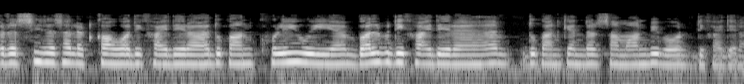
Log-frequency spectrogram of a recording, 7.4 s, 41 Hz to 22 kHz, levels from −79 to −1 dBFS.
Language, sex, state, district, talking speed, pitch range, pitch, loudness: Hindi, female, Bihar, Vaishali, 215 wpm, 185-195 Hz, 190 Hz, -17 LUFS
